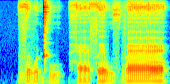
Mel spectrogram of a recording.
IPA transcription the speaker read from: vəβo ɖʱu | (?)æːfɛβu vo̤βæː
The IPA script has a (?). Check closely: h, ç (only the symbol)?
h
